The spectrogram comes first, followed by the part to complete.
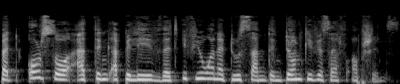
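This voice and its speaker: The voice is somewhat breathy, with ordinary pitch variation and a moderate pace. The sound is dry and close with no echo over a quiet background. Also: woman. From KwaZulu-Natal, South Africa. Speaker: winemaker and entrepreneur. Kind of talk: interview. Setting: 28th-floor venue at a business forum.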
